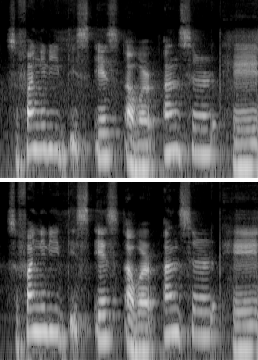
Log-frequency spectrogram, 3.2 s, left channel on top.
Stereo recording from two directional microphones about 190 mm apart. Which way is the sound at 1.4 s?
40° right (ahead or behind).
